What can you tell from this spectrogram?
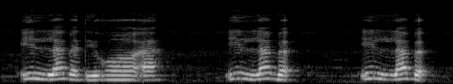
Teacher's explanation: di situ terdapat ba mati di tengah-tengah bacaan, maka disebut dengan qalqalah sugro dan kita membacanya harus terang dan memantul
